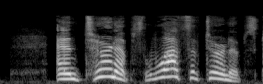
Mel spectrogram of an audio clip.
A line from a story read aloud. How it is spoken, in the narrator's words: Carrie cried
